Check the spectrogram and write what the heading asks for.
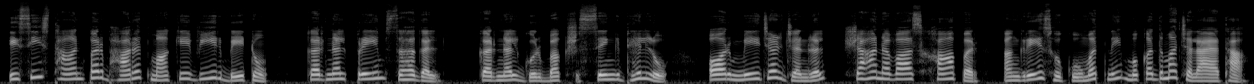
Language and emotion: Hindi, neutral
